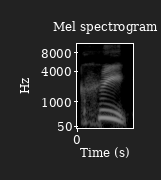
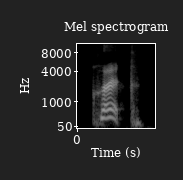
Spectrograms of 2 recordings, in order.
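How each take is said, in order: First: The vowel is a long 'ee' sound. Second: The vowel is a short 'i' sound. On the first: "It's a not creek" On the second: "how do they in Pennsylvania? ... It's like a crick"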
